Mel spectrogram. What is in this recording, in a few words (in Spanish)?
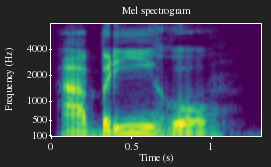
"Abrigo", H; ROPA; AppLenguaje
